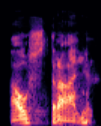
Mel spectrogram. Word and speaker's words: Australia: Isso, Austrália, fala com A. Austrália. Austrália, Isso, né? mas é LA mesmo, Austrália.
